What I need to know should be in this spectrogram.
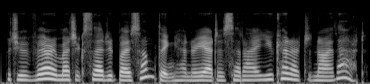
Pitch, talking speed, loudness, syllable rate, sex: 215 Hz, 245 wpm, -18 LUFS, 7.0 syllables/s, female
